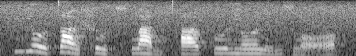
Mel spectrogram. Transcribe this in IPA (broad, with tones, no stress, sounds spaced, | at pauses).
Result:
m j o˥˧ ʊ̯ t̪ ɑ˥˧ ʊ̯ ʂ u˥˧ t͡sʰ w a˥˩ n t̪ʰ ɑ˥ ʊ̯ k u˥ l j o˥ ʊ̯ l i˧˥ n s w ɔ̰˨˩˦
